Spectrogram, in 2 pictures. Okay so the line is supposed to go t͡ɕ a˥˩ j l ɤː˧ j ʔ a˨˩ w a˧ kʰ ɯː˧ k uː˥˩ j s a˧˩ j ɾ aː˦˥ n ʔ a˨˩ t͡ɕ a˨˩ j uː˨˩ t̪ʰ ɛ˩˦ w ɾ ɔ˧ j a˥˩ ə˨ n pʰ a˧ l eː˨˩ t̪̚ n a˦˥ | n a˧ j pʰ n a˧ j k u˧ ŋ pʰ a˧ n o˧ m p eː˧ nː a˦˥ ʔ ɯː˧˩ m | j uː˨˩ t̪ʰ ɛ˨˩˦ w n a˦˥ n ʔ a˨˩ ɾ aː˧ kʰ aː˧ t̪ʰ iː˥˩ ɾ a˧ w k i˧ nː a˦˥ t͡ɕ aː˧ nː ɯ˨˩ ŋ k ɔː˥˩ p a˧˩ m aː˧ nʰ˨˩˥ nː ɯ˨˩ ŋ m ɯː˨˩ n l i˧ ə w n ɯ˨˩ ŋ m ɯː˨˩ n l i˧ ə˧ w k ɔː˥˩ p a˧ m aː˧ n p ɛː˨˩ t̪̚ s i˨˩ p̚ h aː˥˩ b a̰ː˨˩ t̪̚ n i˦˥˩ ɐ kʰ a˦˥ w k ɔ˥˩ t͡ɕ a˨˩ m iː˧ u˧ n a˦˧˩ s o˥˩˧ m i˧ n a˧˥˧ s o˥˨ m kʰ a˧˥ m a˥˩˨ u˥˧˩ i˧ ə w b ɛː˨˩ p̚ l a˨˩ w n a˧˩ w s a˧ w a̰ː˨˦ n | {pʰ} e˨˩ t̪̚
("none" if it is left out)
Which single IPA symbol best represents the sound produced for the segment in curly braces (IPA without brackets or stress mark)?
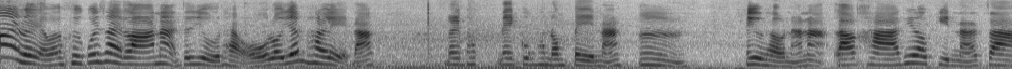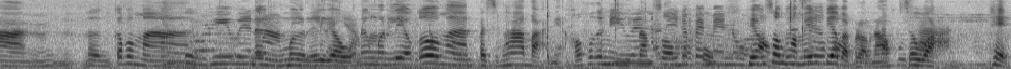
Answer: pʰ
